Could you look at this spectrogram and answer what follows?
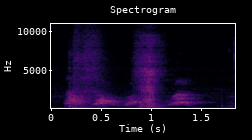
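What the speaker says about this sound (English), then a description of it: "whose dog is going sicko mode right now?" A house dog guarding against someone at the door lets out a few muffled barks, sounding somewhat distant and softened, as if from another room.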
